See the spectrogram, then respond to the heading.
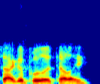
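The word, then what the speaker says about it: Sagapolutele: What I'm curious to know is can you pronounce the quarterback's name? Jiren. I believe it's I believe it's uh Saga Pulatelli, right?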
